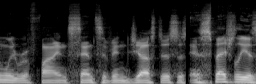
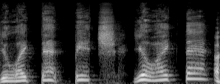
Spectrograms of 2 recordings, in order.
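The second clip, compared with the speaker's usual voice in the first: hostile, taunting, higher aggressive turkey voice; 13 semitones higher, 4 dB louder than usual. Describing a turkey standing on the speaker's chest: turkey impression. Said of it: "That's a great turkey impression".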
